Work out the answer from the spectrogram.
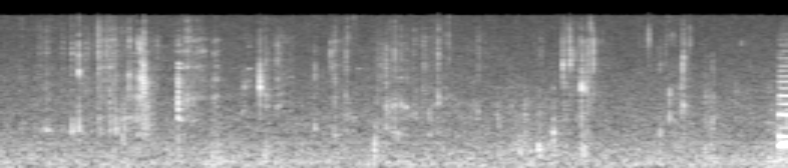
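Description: Faint, scattered crunches of people biting into and chewing crispy Korean fried chicken coated in cheese powder and yangnyeom sauce.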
